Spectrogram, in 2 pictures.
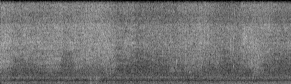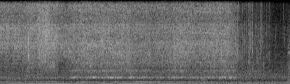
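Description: Water from a hose spray nozzle hisses and splashes onto a tyre and wheel.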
